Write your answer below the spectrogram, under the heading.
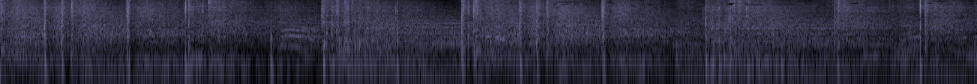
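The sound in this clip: Musket volley fired by Civil War reenactors in a company drill, heard as many sharp, cracking reports scattered throughout, mixed with shouted commands and voices.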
